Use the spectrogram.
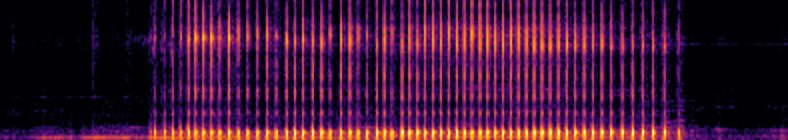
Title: My pug snores n make noise while sleeping. ...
